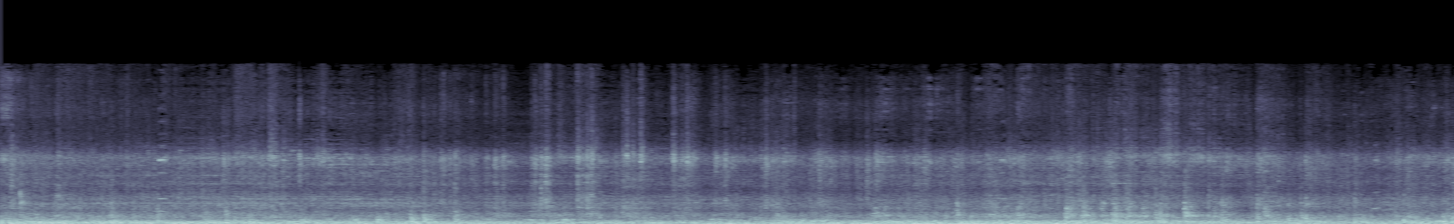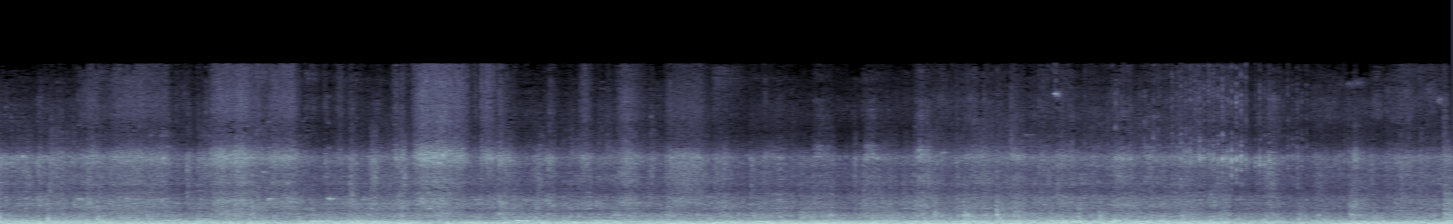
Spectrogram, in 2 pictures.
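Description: Intermodal freight train's container cars rolling past: a steady rumble of steel wheels on rail with many irregular clicks and knocks.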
